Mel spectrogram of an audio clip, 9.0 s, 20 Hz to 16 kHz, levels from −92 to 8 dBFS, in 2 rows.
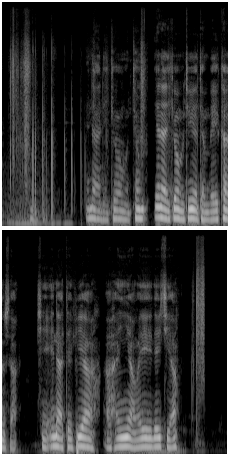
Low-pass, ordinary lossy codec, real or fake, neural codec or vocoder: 14.4 kHz; none; real; none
